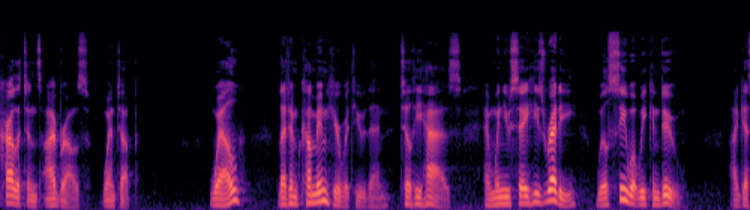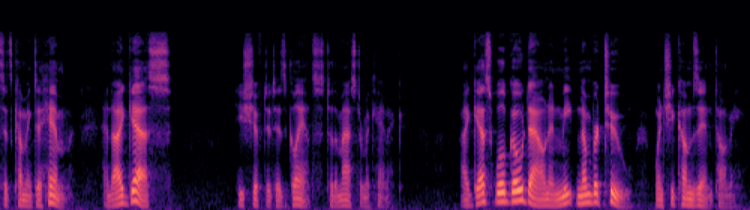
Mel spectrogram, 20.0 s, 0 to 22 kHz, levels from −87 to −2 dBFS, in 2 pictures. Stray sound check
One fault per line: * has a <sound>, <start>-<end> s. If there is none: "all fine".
all fine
